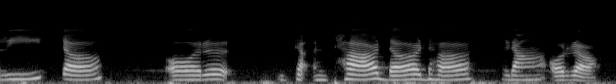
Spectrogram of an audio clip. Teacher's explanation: तो इसका उच्चारण जो है मूर्धा से होता है। यानी कि तालु के आगे वाला भाग मूर्धा होता है। वहां से इसका उच्चारण स्थान होता है।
